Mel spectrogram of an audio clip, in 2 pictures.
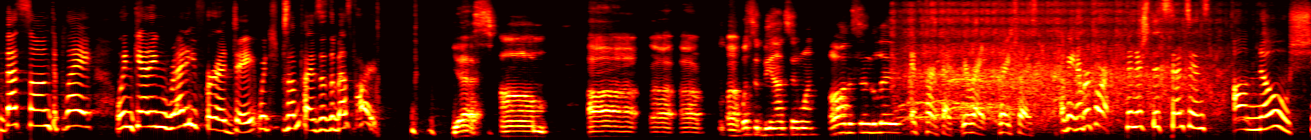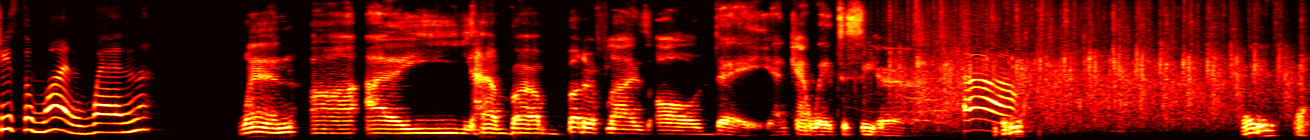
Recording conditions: live audience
